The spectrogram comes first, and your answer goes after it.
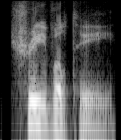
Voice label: "shrievalty", American

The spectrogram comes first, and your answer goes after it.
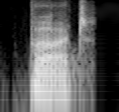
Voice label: "peart", Indian; Dictionary

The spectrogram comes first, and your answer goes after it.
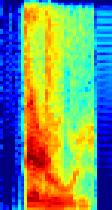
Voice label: "ferule", Indian

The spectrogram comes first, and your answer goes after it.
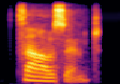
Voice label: "thousand", Indian

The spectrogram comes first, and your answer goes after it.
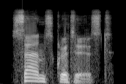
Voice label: "Sanskritist", British

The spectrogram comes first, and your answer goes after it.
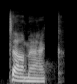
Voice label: "Tarmac", Indian

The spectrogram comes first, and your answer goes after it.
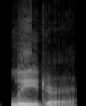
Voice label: "leader", American

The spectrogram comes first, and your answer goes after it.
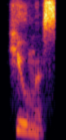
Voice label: "humus", Indian

